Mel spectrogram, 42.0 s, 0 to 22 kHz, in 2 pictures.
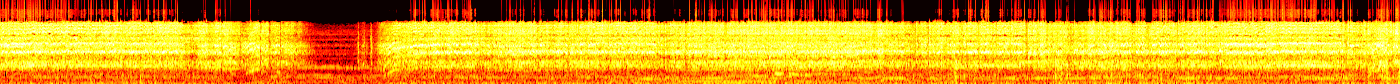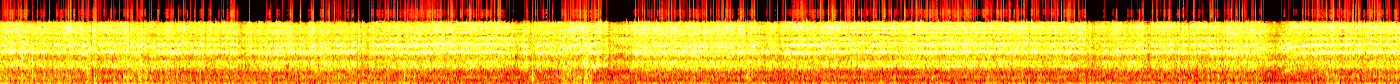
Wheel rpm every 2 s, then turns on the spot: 230, 200, 40, 200, 230, 220, 220, 230, 220, 230, 230, 240, 230, 230, 230, 220, 220, 230, 230, 220, 190.
none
